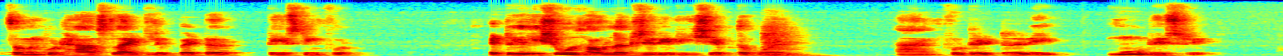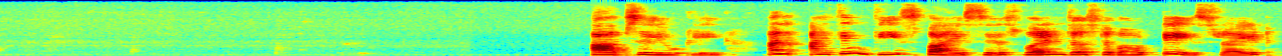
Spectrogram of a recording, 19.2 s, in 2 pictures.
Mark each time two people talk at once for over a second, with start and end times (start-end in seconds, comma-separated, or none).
none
